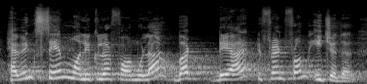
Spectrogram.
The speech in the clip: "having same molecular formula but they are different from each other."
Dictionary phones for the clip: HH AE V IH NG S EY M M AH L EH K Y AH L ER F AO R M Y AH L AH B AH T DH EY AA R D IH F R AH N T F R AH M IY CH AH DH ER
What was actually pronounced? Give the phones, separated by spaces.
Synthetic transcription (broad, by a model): HH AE V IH NG S EY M M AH L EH K Y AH L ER F AO R M Y AH L AH B AH T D EY AA R D IH F R AH N T F R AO M IY CH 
